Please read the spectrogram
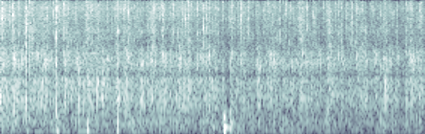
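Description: An audience applauds steadily for about four seconds, a dense crackle of many hands clapping at moderate volume, with a few sharper individual claps standing out and no voices.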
